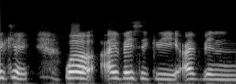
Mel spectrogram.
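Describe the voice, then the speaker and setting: A woman speaks at a moderate pace with an English accent. Her pitch moves in an ordinary way. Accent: very English. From England. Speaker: online marketer. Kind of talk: interview. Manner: hesitant, many fillers.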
